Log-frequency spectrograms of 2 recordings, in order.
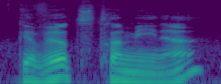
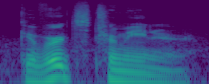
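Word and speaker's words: Gewürztraminer: pronounce this one well the german pronunciation is gewurztramina and the english would say gewurztraminer and it only takes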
